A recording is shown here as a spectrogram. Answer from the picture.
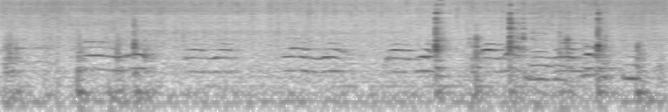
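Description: Chopped onions sizzling in hot oil in a frying pan while a steel ladle stirs them, scraping against the pan. A few sharp knocks of the ladle on the pan come between about four and six seconds in.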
